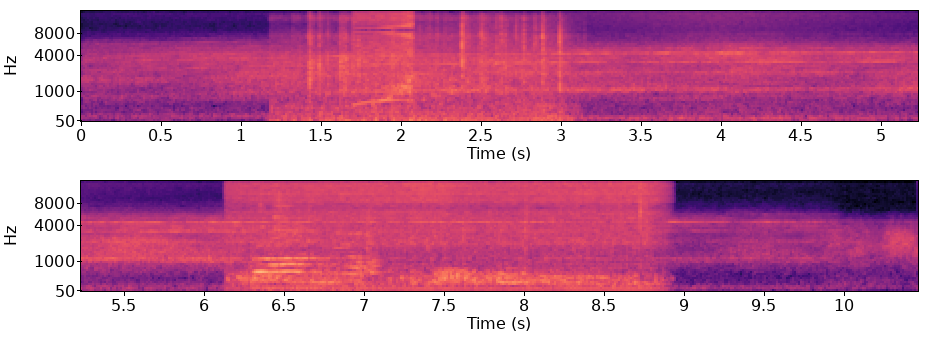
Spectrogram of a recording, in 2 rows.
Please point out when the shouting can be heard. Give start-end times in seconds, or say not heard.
1.7-2.1, 6.2-7.1.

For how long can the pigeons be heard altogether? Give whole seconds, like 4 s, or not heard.
5 s.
